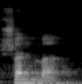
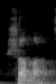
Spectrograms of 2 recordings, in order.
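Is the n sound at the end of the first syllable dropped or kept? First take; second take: kept; dropped. First: The n at the first syllable's end is sounded. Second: The n at the first syllable's end is dropped. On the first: "together it becomes shanma" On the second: "in conversation they say shama"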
